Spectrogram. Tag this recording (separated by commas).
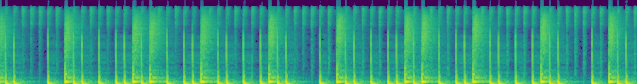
Sampler, Music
